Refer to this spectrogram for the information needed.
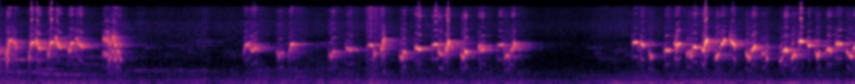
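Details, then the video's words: ['Yellow-vented bulbul rough fighting chatter used as a lure: dense opening burst, a pause, then a loose series of warbled notes and a fast, crowded chattering finish.'] "trucukan gacor TARUNG ngeriwik kasar pancingan trucukan agar bunyi jadikan burung trucuk gacor NYAUT"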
